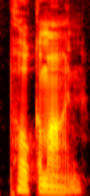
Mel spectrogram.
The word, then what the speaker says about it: Pokémon: of applause for this I like how he says Pokemon the same way like my mom says Pokemon like Pokemon like like it's called called It's pronounced Pokemon Waka you should know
